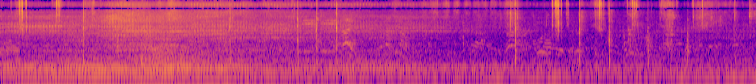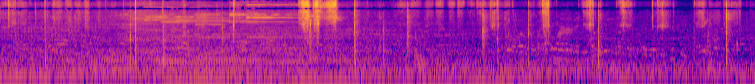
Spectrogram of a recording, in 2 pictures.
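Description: A heavy fish-cutting knife chopping through a yellowfin tuna loin into steaks, each stroke landing on a wooden chopping block with a sharp knock, at an irregular pace of about one a second. A low rumble sits under the first few seconds.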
